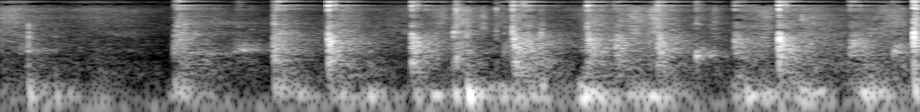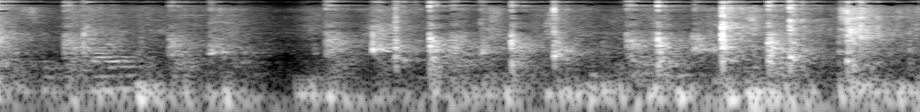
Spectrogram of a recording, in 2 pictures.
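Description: Table tennis ball being hit back and forth in a rally, sharp clicks of the ball on the bats and table in quick succession, with brief pauses near the start and about six seconds in.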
